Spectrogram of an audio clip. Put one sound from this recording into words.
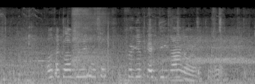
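A small child laughs and squeals.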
